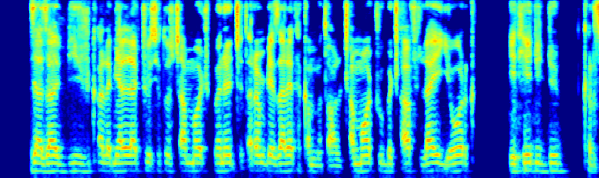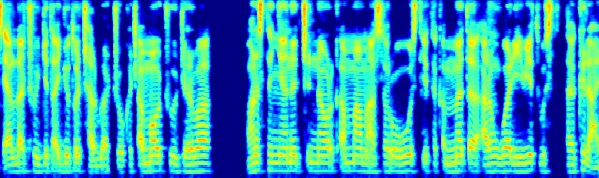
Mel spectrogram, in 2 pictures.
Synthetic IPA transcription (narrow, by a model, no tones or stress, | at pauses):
zazabiʒkʼələmjalːat͡ʃːɛwjɛse̞t̪ʰo̞t͡ʃːt͡ʃʼamːawot͡ʃːbənət͡ʃʼt̪ʼɨɾəmbɛzalajt̪ʰəkʼəmːət̪ʼəwalt͡ʃʼamːawot͡ʃːubət͡ʃʼaflajːɛwɔɾkʼ | jɛt̪ʰed̪ɨd̪ɨβ | kʼɨɾsʼjalːat͡ʃːɛwɪjːɛt̪ʰʼa̰ɡːɛt̪ʼo̞t͡ʃːalːuat͡ʃːɛwkʰət͡ʃʼamːawot͡ʃːud͡ʒəɾβa | bəʔanəst̪ʰəɲːanət͡ʃʼːɨnːawɔɾkʼa̰mːaməʔasəɾo̞wʊst̪ʼjɛt̪ʰəkʼəmːət̪ʼəʔa̰ɾəŋɡʷadjɛβe̞t̪wʊst̪ʼt̪ʰəkɨla̰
